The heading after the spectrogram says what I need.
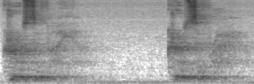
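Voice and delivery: whispered, menacing chant; hissed crowd cry. Acted. The crowd answers Pilate with a whispered, menacing chant. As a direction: breathe it like a threat. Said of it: "who cried".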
